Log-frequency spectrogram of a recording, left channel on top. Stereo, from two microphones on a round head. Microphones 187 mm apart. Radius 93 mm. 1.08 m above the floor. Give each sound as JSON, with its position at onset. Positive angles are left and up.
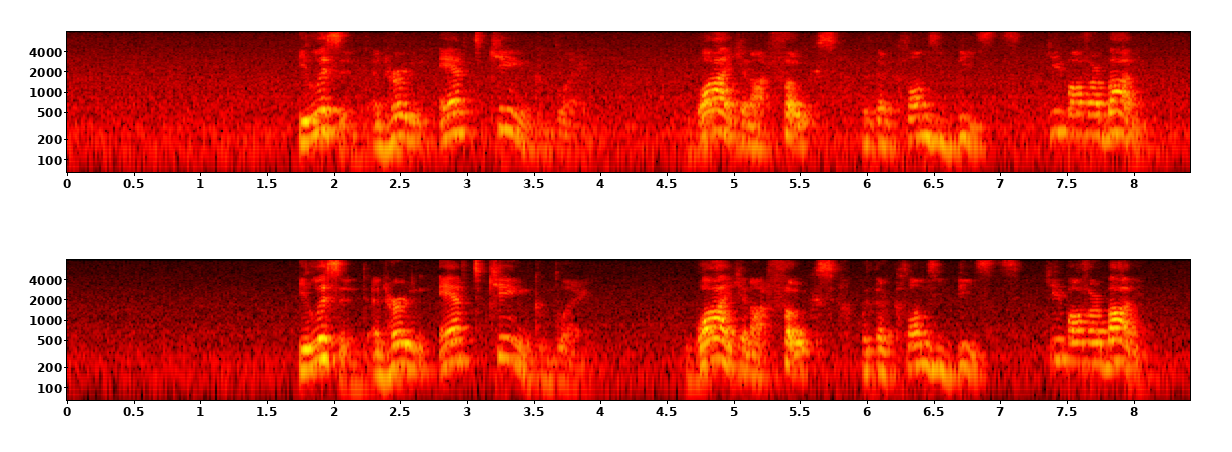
{"t": 1.7, "sound": "a man speaking", "side_deg": -5, "distance_m": 0.7}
